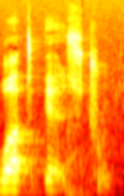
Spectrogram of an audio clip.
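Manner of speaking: gruff, menacing sci-fi villain voice. A speaker urges listeners to try Pilate's question gruffly: Darth Vader voice. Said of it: "try your Darth Vader question".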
